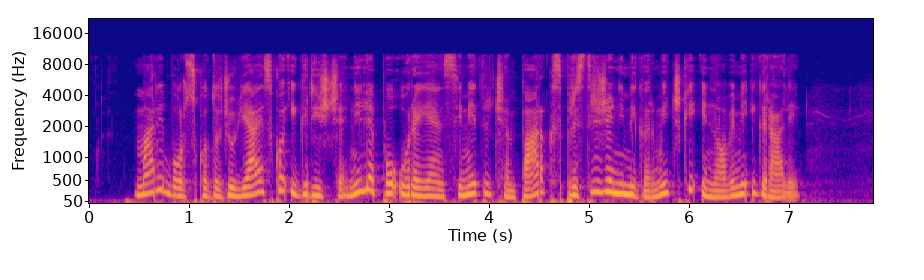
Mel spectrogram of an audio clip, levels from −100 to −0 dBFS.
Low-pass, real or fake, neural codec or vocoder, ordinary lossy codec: 9.9 kHz; fake; vocoder, 48 kHz, 128 mel bands, Vocos; none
